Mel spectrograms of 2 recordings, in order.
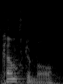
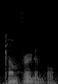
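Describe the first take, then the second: First: The ending is reduced, not a full 'able'. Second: The ending is a full, separate 'able'. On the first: This is how most people say it. The speaker calls it right. "everybody else says comfortable" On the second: This comes from reading the word, not hearing it. The speaker calls it wrong. "it's comfortable for me"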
